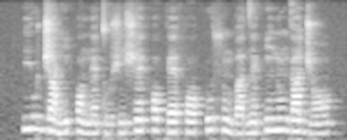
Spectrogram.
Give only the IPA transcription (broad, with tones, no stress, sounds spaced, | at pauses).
j u˦ d͡ʒ a˦˨ ɡ ĩ˨˦ h ɔ˦˨ n ɛ̃˧ t u˨ ʃ i˧ ʃ ɛ̃˦ h ɔ˦˨ k ɛ˧ f ɔ˧ h u˦ s ũ˦˨ b a˧ d ɛ̃˧ k ĩ˦ n ũ˦ ɡ a˦ d͡ʒ ɔ̃˦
